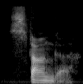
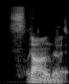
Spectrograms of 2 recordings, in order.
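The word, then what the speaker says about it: Stange: glass what's it called stunga skanga standa sca like stranger but without the t-r s-t-a-n-g-e it's tango that's delicious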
